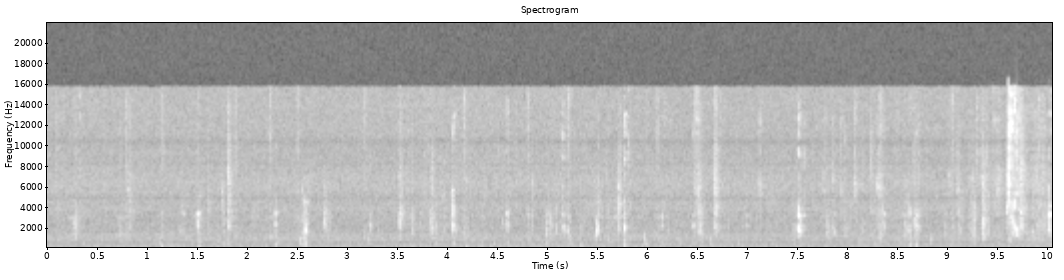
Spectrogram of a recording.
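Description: Faint mouth sounds of a person biting into and chewing a soft jelly-filled donut, heard as scattered small clicks over quiet room tone.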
